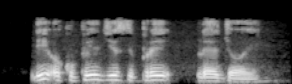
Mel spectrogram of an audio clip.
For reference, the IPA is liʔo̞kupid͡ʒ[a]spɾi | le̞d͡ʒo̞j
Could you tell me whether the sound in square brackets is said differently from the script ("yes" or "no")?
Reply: yes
